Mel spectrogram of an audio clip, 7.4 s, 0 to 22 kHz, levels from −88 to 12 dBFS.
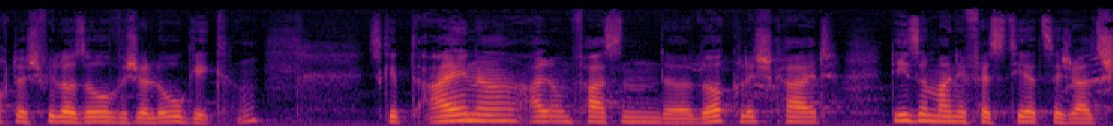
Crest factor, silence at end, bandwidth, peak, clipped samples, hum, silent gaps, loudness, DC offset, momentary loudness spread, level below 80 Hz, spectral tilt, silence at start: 22 dB; 0 s; 16 kHz; -6 dBFS; under 0.1%; none; none; -27 LUFS; under 0.1%; 14 LU; -62 dBFS; -5.5 dB/octave; 0 s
